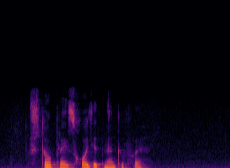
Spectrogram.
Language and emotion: Russian, neutral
